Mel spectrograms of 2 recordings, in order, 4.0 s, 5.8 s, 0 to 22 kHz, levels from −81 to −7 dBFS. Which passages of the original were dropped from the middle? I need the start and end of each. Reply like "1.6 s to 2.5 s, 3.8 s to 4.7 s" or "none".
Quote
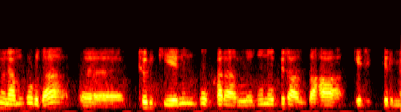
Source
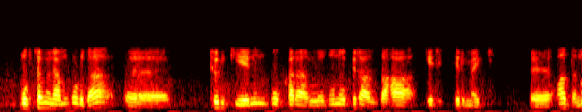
1.8 s to 2.0 s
